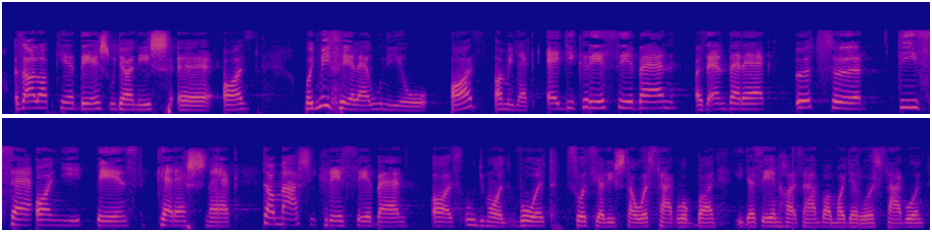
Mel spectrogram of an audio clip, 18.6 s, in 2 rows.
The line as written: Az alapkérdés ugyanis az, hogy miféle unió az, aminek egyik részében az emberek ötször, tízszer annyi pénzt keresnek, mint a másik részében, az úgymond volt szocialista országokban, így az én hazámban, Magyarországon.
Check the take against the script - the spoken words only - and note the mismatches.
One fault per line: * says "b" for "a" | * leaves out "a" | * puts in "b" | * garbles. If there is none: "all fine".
* leaves out "mint"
